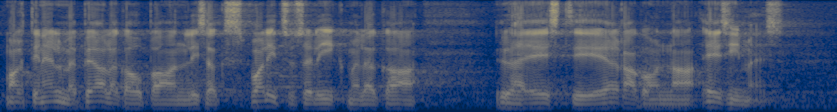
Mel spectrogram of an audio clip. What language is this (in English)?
Estonian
